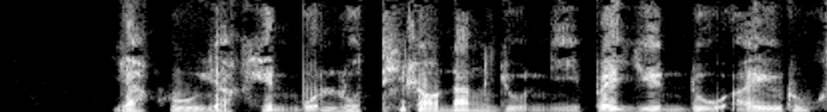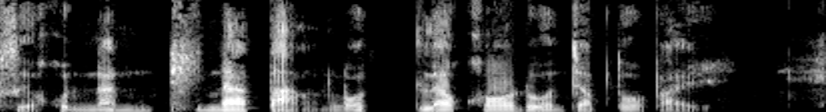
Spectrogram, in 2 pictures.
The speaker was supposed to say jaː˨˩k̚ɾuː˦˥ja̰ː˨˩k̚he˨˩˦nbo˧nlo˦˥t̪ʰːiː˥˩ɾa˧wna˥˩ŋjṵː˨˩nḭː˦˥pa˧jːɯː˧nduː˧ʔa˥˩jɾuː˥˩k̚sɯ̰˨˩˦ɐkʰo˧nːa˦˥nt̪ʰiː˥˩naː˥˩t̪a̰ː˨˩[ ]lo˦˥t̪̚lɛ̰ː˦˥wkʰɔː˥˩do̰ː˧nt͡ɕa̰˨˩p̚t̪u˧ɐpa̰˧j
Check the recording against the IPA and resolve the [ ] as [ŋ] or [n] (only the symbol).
ŋ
